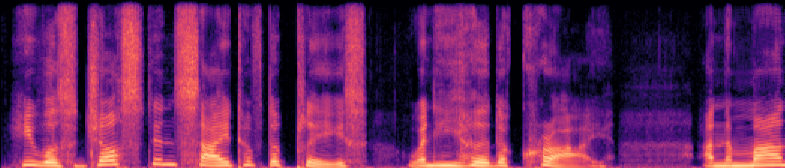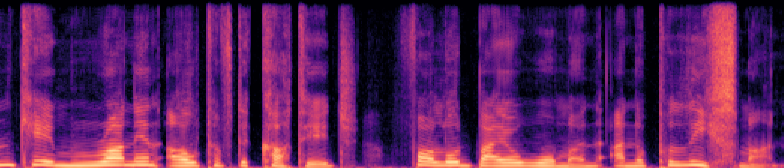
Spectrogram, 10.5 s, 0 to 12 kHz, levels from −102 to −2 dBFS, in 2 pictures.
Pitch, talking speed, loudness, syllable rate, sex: 220 Hz, 165 wpm, -18 LUFS, 4.3 syllables/s, female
